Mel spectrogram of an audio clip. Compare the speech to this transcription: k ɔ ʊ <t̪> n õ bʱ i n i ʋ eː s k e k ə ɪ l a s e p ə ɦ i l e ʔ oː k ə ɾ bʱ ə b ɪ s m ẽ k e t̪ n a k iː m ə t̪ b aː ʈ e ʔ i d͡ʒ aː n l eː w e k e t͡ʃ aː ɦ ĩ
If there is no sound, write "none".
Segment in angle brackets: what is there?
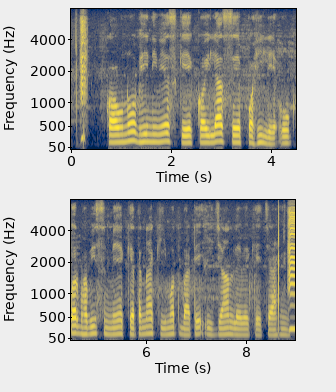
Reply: none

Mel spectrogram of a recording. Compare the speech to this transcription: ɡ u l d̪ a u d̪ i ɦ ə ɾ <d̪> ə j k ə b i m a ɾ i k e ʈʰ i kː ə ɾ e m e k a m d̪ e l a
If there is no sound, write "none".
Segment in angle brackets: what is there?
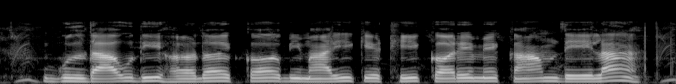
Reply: d̪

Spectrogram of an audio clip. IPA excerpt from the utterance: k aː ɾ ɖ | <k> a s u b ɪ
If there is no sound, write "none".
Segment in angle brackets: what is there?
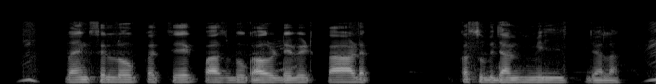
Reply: k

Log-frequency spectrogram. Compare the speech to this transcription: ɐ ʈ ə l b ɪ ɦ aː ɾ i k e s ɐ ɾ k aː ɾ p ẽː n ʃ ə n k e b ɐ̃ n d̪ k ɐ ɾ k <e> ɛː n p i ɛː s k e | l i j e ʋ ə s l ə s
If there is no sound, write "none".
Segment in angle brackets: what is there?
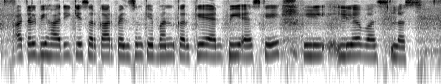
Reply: e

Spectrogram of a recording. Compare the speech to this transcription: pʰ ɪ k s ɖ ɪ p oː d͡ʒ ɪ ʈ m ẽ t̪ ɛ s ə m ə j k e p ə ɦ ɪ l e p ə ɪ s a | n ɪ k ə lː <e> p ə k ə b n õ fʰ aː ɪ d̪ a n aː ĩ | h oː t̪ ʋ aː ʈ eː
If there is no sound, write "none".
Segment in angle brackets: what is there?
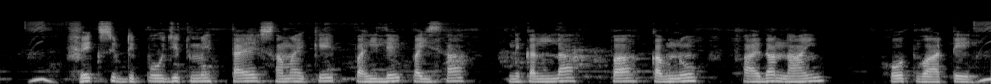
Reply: a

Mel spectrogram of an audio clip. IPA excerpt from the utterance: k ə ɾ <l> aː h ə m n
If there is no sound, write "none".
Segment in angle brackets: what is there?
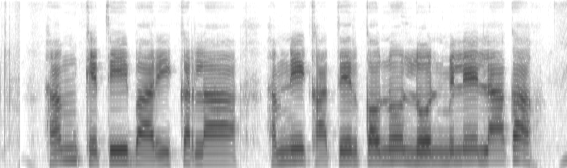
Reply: l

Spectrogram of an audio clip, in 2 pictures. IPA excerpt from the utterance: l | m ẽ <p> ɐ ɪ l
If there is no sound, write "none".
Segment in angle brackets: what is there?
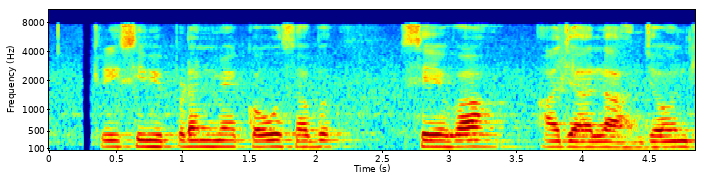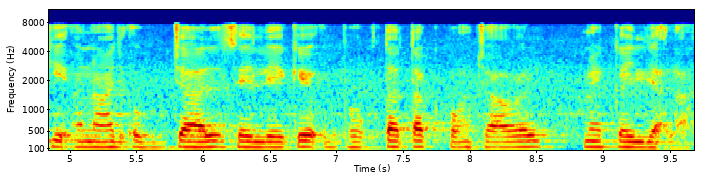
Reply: k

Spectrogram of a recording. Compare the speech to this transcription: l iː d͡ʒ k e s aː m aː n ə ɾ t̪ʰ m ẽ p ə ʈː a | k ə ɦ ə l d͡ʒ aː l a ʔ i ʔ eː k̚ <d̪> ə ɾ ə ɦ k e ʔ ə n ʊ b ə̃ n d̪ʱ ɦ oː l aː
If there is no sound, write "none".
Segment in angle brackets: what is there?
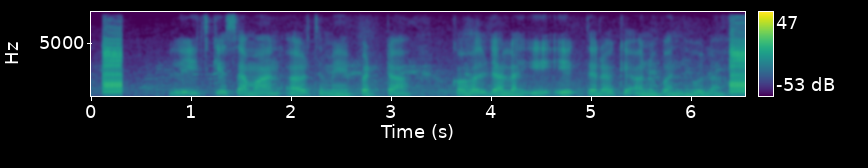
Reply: t̪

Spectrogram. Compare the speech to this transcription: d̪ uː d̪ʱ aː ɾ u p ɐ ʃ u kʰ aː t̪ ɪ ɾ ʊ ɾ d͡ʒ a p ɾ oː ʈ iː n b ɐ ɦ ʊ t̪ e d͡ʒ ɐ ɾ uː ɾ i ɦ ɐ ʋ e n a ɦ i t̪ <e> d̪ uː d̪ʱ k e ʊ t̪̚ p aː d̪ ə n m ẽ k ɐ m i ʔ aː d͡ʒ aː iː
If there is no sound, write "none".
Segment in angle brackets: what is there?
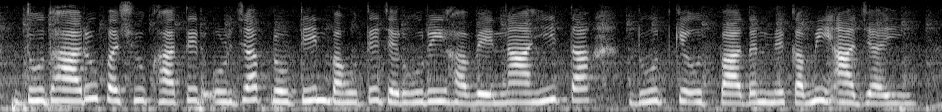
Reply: a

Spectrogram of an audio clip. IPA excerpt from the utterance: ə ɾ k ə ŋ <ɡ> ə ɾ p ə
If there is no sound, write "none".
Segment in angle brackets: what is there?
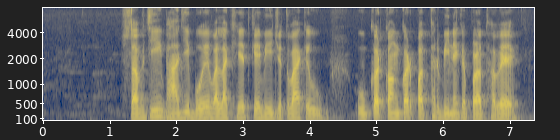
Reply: k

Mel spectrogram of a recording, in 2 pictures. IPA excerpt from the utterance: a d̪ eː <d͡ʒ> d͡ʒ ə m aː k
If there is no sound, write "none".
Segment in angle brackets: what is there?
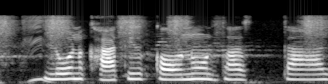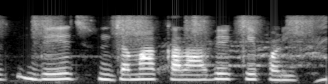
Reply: d͡ʒ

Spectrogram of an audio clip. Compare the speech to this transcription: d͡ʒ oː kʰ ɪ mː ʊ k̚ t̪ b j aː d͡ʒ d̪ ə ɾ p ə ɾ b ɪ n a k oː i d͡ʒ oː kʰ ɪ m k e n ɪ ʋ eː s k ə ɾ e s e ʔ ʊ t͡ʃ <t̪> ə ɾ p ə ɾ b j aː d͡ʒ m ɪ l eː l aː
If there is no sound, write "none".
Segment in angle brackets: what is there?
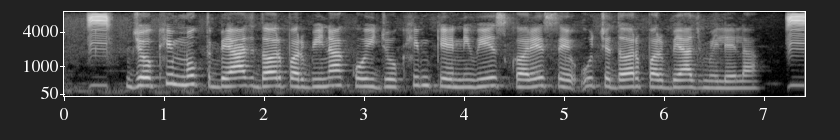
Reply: d̪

